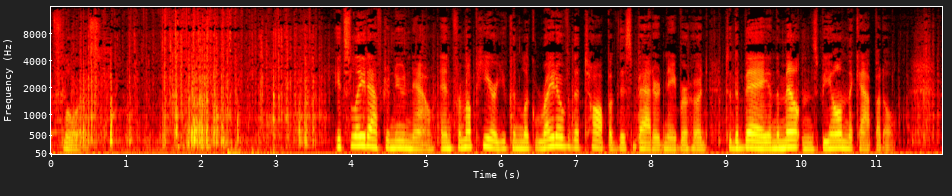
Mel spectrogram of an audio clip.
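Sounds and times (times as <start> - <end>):
rock-crushing machines turning earthquake rubble into sand and gravel in Port-au-Prince: 0.0 - 5.6
speech: 0.1 - 0.7, 3.8 - 11.8.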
